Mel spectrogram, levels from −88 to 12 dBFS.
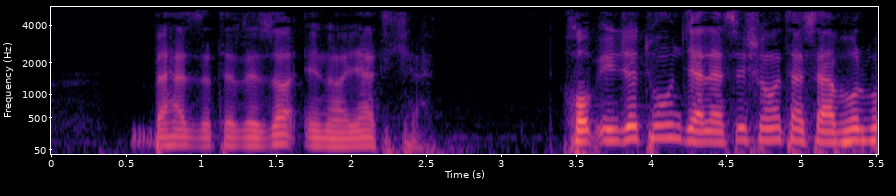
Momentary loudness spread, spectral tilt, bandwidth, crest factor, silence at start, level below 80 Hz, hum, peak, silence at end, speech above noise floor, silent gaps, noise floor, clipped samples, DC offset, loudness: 11 LU; -9.5 dB/octave; 5.4 kHz; 22 dB; 0.55 s; -50 dBFS; none; -8 dBFS; 0 s; 43 dB; none; -71 dBFS; under 0.1%; under 0.1%; -29 LUFS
